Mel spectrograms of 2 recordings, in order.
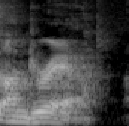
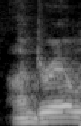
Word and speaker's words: Andrea: It's Andrea. Andrea Lorenzo Molinari.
